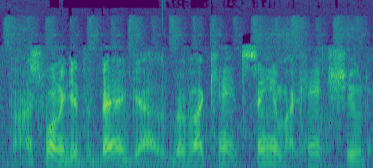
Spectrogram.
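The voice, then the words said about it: Convincing put-on accent, Bradley Cooper. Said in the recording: “pretty convincing accent for Bradley Cooper”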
